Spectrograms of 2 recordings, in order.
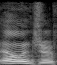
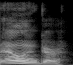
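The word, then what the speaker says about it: Ehlinger: They I guess uh he let everybody know it's a soft G cuz I've been calling him and people been calling him Ellinger for years, but it's Sam Ellinger.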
